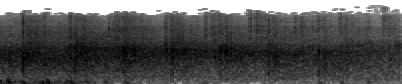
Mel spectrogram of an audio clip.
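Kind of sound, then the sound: crowd, audience clapping hands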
